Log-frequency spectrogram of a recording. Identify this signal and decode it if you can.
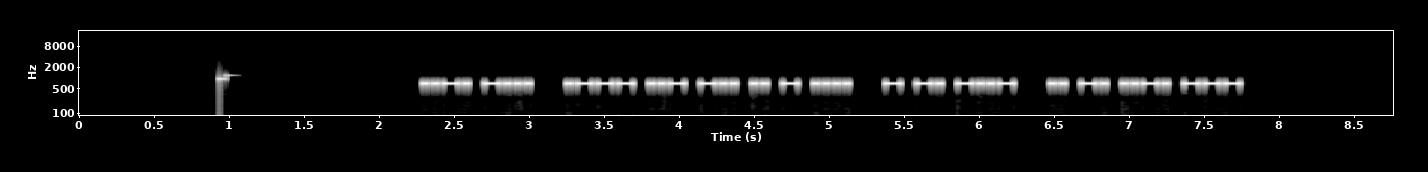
Morse code, heard as a keyed tone, about 36 wpm, 700 Hz. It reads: FB JUDITH TNX INFO
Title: K1USN SST QSO Practice 35wpm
